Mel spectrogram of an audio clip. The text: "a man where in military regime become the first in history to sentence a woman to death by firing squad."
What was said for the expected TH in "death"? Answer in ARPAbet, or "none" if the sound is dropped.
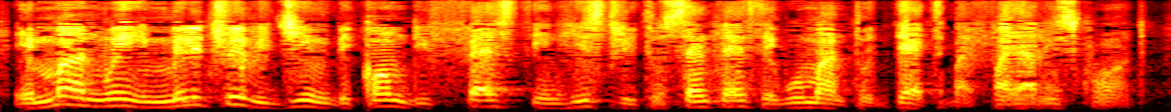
T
